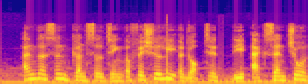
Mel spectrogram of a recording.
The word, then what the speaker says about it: Accenture: As part of an internal name generation initiative dubbed Brandstorming, he submitted the Accenture name because it rhymed with adventure and suggested an accent on the future.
